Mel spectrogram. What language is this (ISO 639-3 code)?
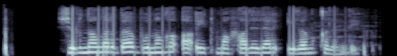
uig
